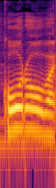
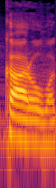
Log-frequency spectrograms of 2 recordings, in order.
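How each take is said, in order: First: The first vowel is a full, clear o. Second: The first vowel is reduced to an a. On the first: This is how the word is written. "пишем Корова" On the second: This is how the word is actually spoken. "Говорим Карова"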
